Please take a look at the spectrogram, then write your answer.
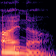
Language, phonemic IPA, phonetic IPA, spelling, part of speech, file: German, /aɪ̯nar/, [ˈʔaɪ̯nɐ], einer, numeral / article / pronoun, De-einer.ogg
- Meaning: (numeral) genitive/dative feminine singular of ein; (pronoun) 1. one 2. someone, somebody 3. Used as a dummy object in some set phrases 4. strong genitive/dative feminine singular of einer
